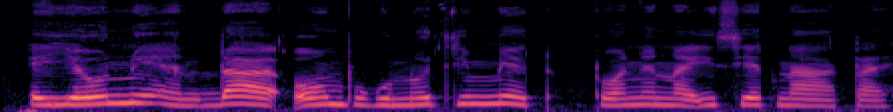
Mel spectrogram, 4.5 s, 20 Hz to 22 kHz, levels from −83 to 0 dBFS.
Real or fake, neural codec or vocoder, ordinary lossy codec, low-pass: fake; vocoder, 44.1 kHz, 128 mel bands every 512 samples, BigVGAN v2; none; none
